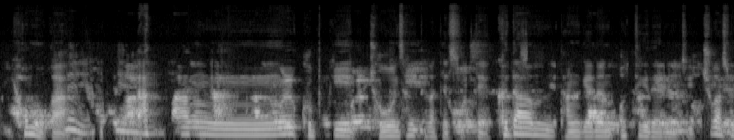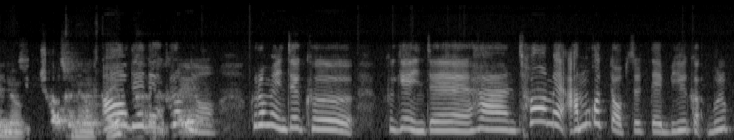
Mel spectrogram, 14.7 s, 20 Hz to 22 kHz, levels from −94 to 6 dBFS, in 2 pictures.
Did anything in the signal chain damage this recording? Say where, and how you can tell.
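Yes. In call processing, the far end's echo canceller likely failed to remove what its microphone picked up from the loudspeaker, causing an echo leak. A second copy of the speech trails 705 ms behind at roughly equal level, from 0.0 to 0.54 s, 0.88 to 2.88 s and 3.2 to 9.54 s.

Speech suppressed in double talk also arises in call processing. With both sides talking at once, the canceller likely treated the talker as echo and turned it down. Short dips of about 5 dB occur within 0.8 to 1.18 s and at 8.57 to 8.68 s, with a deeper one of about 10 dB at 9.0 to 9.06 s.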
